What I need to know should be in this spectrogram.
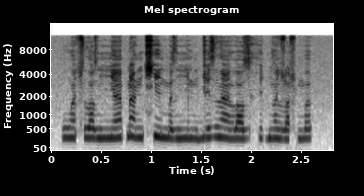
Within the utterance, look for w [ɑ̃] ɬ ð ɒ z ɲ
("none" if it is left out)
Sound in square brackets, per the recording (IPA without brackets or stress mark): ə̃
